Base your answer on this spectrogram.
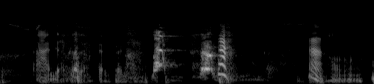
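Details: Stray dogs giving short, rough barks and high whining yelps in quick irregular bursts, with a man talking to them in Romanian between the calls.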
